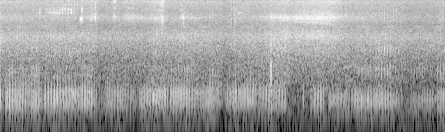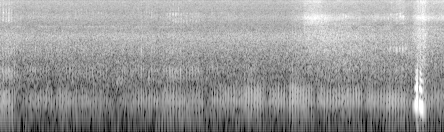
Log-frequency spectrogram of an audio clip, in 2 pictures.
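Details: Domestic cat wanting to sleep on its owner's bed, purring steadily: a low rumbling drone with soft rhythmic pulses running through the whole stretch, faint room noise behind and a sharp brief click at the very end.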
